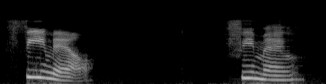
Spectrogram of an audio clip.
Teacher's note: it's the stress on the first syllable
